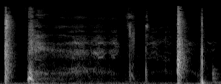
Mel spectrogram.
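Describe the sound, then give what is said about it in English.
A few sharp hand claps at uneven intervals, loud and crisp, with a brief stretch of low vocal sound between the first claps and the later ones. “No, madam, I'm applauding you for murder.”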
